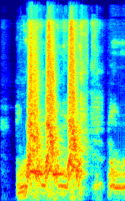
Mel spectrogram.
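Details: Belgian Malinois barking up close: three loud, sharp barks in quick succession, then a brief pause and a fourth, lower bark.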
